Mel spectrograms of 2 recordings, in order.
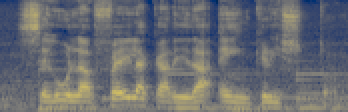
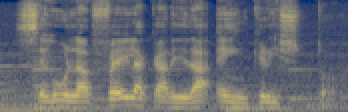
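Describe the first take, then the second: Both takes have the same delivery.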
